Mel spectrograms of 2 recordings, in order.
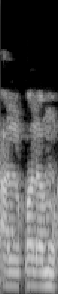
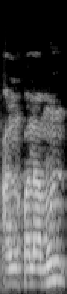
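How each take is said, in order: First: The word ends in a plain vowel, no n. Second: The word ends with an added n sound. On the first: The speaker calls it right. "এটার উচ্চারণ হবে আল কলামু" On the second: The speaker calls it wrong. "সেই শব্দের শেষে তানবিন পড়া ভুল"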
